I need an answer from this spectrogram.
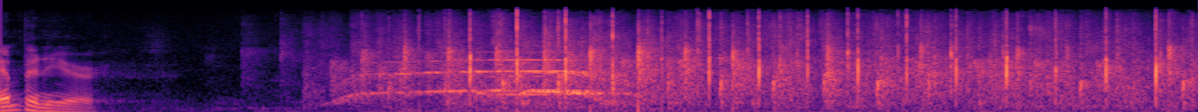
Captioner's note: applause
